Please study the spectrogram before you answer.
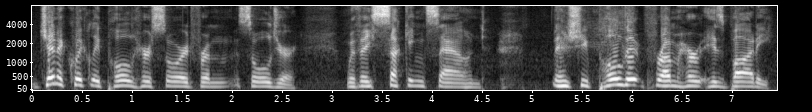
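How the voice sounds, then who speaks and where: A man with a slightly high voice reads a novel aloud as its narrator. His delivery is animated and homemade rather than polished. He stumbles over phrases and corrects himself as he goes. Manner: halting, stumbling read with self-corrections. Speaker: narrator reading a novel chapter. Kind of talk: animated amateur audiobook narration.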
